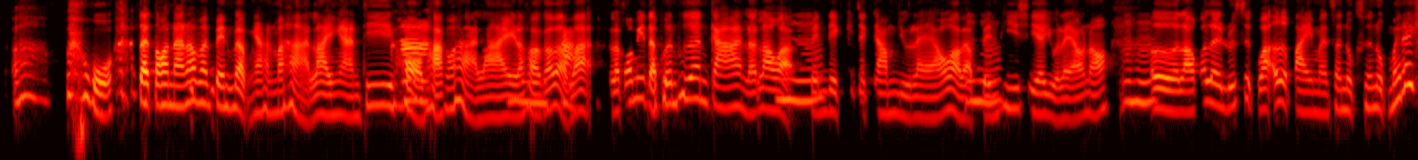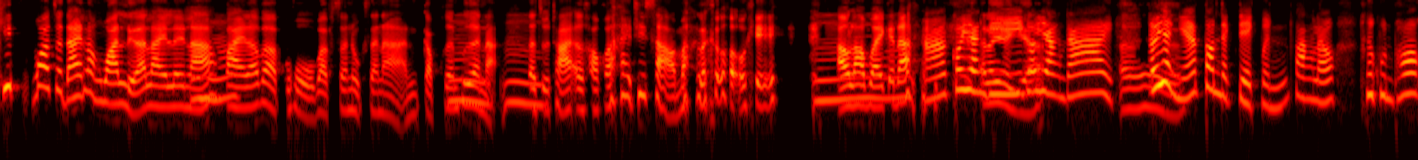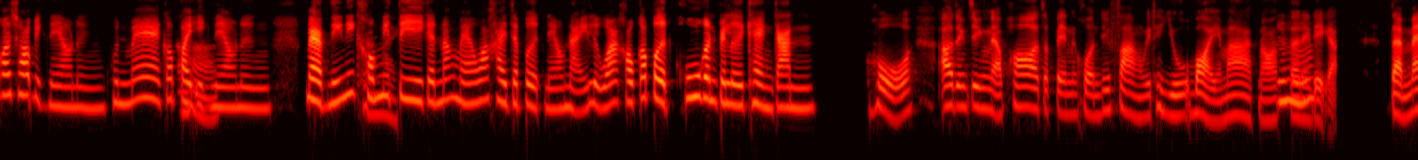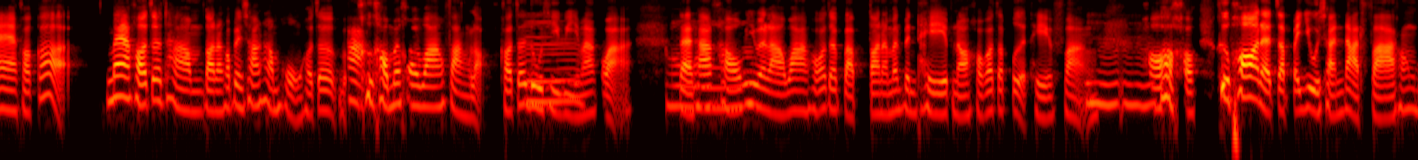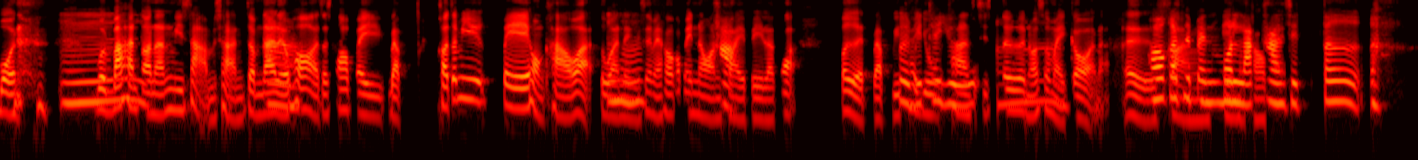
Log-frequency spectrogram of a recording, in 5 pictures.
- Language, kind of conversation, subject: Thai, podcast, เพลงไหนที่พ่อแม่เปิดในบ้านแล้วคุณติดใจมาจนถึงตอนนี้?
- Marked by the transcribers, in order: laughing while speaking: "โอ้โฮ"; chuckle; laughing while speaking: "ให้ที่ สาม มา เราก็บอกโอเค"; laughing while speaking: "ก็ได้"; laughing while speaking: "พ่อ"; chuckle; tsk; chuckle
